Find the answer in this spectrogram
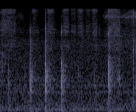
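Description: Chalk writing on a blackboard: about four short, sharp chalk strokes and taps spread through two seconds.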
